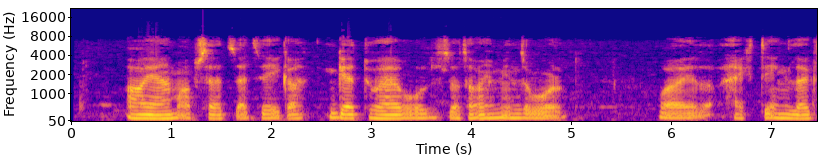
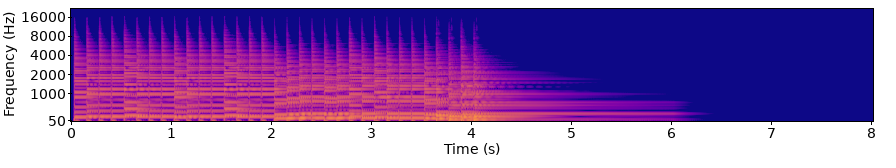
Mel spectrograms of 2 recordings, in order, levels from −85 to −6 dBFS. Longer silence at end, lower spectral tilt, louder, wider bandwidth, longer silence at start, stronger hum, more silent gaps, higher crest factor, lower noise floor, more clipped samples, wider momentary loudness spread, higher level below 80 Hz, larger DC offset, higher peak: second, 0 s vs 2 s; about the same, -4.5 dB/octave vs -5 dB/octave; first, -17 LUFS vs -32 LUFS; second, 8.4 kHz vs 16.5 kHz; about the same, 0.1 s vs 0.05 s; second, none vs 50 Hz at -55 dBFS; neither; about the same, 18 dB vs 18 dB; second, -48 dBFS vs -67 dBFS; neither; second, 7 LU vs 18 LU; about the same, -50 dBFS vs -50 dBFS; neither; first, 0 dBFS vs -16 dBFS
